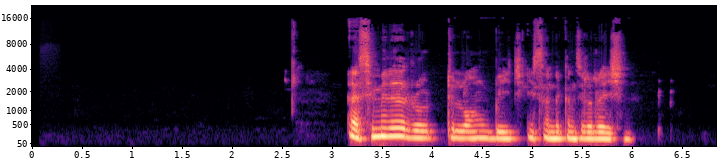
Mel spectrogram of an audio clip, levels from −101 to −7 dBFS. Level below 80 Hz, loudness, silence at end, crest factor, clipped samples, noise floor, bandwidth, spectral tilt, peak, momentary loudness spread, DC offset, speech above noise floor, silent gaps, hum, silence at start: -60 dBFS; -19 LUFS; 0.85 s; 20 dB; under 0.1%; -84 dBFS; 15 kHz; -7 dB/octave; -2 dBFS; 8 LU; under 0.1%; 66 dB; none; none; 3.15 s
